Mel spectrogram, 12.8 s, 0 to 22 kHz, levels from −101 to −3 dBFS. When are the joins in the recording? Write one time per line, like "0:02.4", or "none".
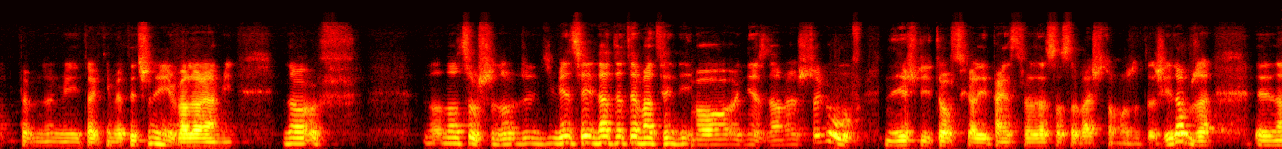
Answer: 0:06.9
0:08.8

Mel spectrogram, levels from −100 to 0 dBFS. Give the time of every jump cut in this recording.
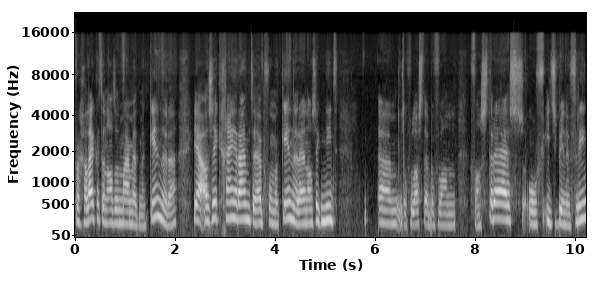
0:06.5
0:09.0

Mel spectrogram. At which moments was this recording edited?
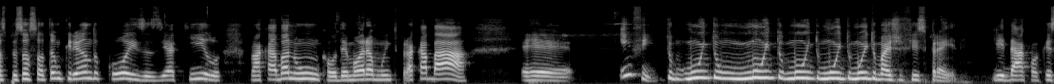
0:06.7

